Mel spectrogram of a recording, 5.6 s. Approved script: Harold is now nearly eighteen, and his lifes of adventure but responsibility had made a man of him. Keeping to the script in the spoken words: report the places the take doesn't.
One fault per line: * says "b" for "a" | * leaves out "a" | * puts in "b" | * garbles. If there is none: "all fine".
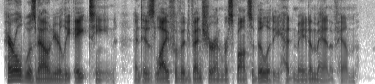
* says "was" for "is"
* says "life" for "lifes"
* says "and" for "but"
